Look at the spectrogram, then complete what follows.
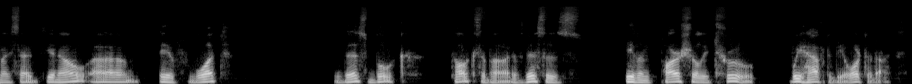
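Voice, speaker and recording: A low, gravelly, husky male voice, dark in tone, recorded dry and close. He was born and raised in Russia and hosts the interview, asking long, winding questions full of hesitations. He speaks at a measured pace. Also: no echo, poor audio. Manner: hesitant, many fillers. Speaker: interviewer, podcast host. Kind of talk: casual interview conversation.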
